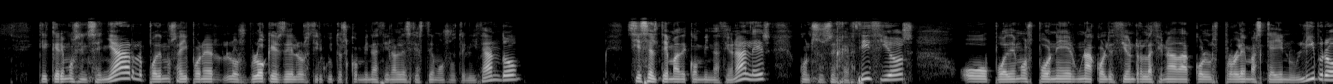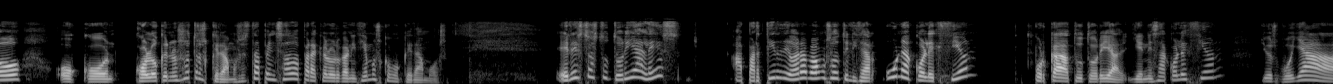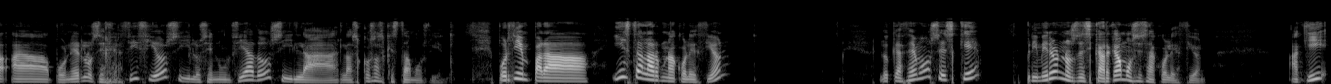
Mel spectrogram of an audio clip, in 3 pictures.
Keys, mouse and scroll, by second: 39.2 click.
